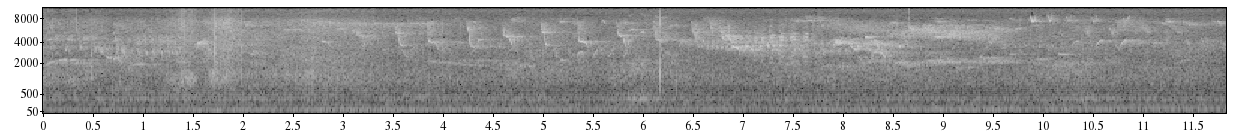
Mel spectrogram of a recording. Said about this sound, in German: Während hinten ganz entfernt der Waldlaubsänger zu hören ist, die Meisen schimpfen. Buchfink hinter uns ist entspannt, also müssen die vorne rechts sein. Ich schätze mal, dass die Meisen die sehen.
